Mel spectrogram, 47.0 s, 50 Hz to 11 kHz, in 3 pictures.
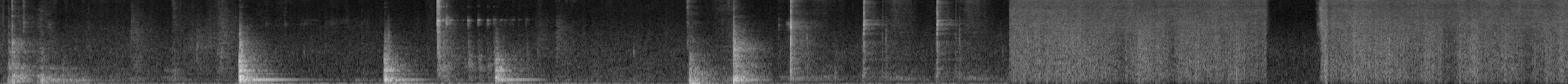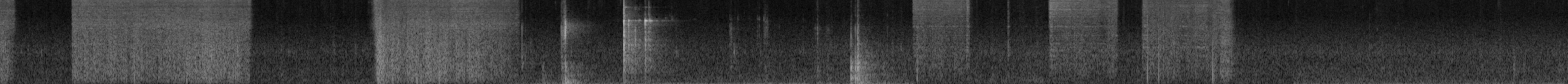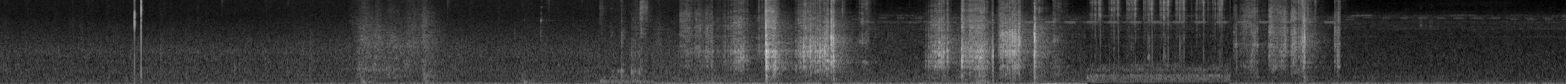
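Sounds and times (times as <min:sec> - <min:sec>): sandblaster hissing: 0:10.1 - 0:18.2, 0:19.4 - 0:20.9, 0:24.8 - 0:25.4, 0:26.1 - 0:28.0.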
